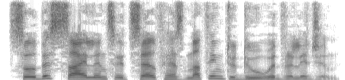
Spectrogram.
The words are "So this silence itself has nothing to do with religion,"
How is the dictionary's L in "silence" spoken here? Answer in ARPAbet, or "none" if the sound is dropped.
L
